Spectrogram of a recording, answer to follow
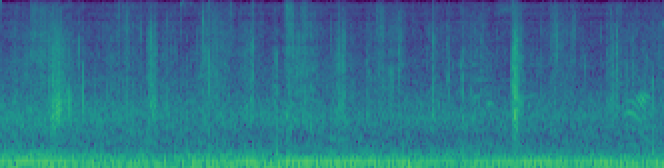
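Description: Footsteps on a dirt path, a scatter of short scuffing steps, over a steady low rumble.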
